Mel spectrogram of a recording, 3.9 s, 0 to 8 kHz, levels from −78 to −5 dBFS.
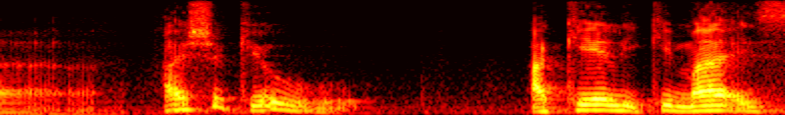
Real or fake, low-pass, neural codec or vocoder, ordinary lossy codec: fake; none; codec, 16 kHz, 0.4 kbps, LongCat-Audio-Codec; none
